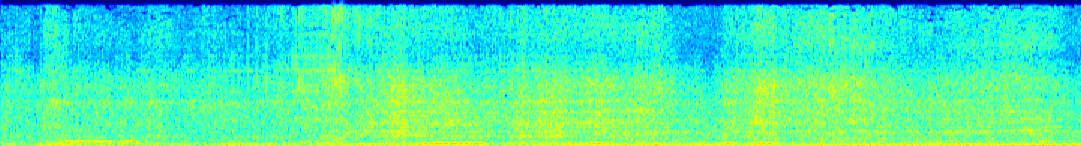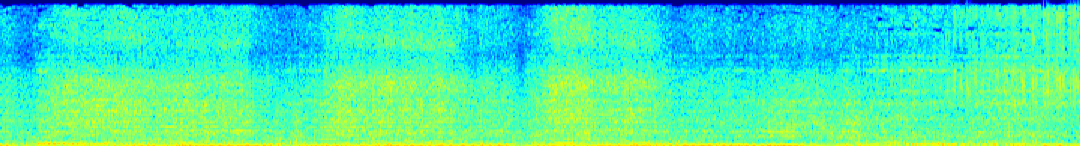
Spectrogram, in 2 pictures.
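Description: Car engine heard from inside the cabin, revving up and easing off over and over, its pitch rising and falling every second or two as the car drives along at moderate speed.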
